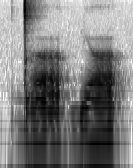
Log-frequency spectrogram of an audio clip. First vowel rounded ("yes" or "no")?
no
